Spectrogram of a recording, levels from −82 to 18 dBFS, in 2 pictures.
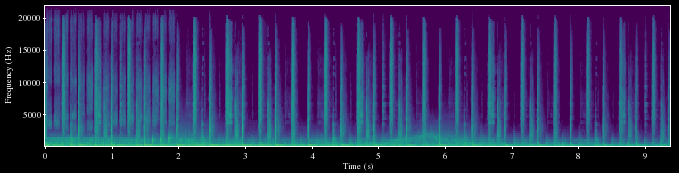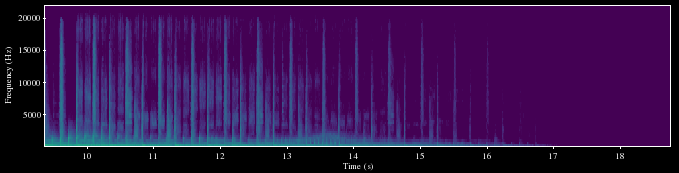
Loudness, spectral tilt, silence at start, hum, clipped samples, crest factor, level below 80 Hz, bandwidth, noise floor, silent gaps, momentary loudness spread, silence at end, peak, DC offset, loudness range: -18 LUFS; -5.5 dB/octave; 0 s; none; under 0.1%; 16 dB; -18 dBFS; over 20 kHz; -70 dBFS; none; 20 LU; 3.85 s; -2 dBFS; under 0.1%; 20 LU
